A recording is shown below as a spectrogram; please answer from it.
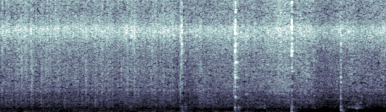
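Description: Pumpkin flowers and prawns fry in a pan with salt and turmeric, giving a steady sizzling hiss broken by several sharp scrapes and taps of the spatula stirring.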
